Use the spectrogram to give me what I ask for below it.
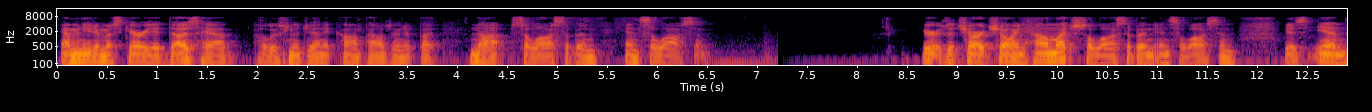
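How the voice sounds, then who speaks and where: A man giving a narrated slideshow lecture on herbal medicine in a relaxed, rambling way, with fillers and self-corrections. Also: fairly low pitch, moderate pace, muffled recording.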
